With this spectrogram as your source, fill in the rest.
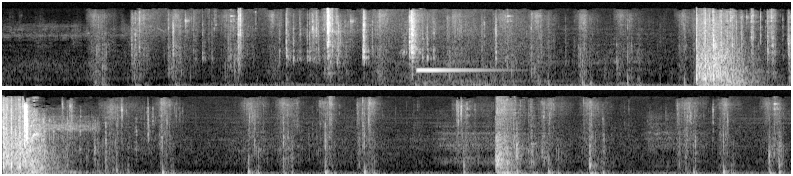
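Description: Footsteps thud and tap quickly across a floor.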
